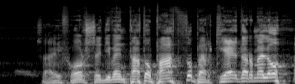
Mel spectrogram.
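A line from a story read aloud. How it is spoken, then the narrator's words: Laughing. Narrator (Italian): rise Conan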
